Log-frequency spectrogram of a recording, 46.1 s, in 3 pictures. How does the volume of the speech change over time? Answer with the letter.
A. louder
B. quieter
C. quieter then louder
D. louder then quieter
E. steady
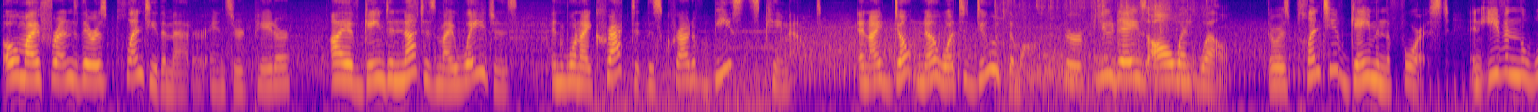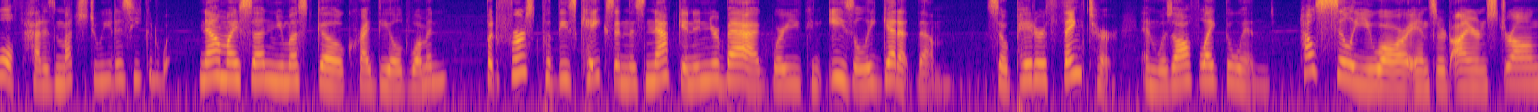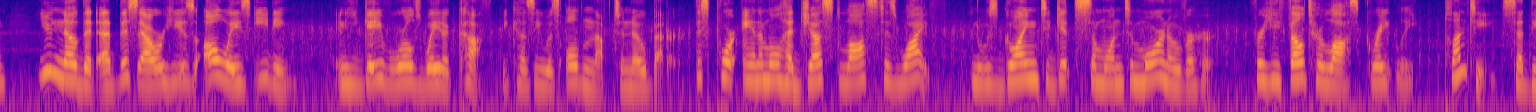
E.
